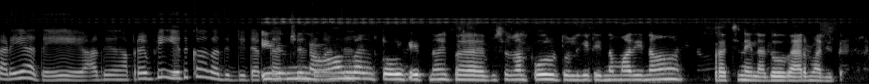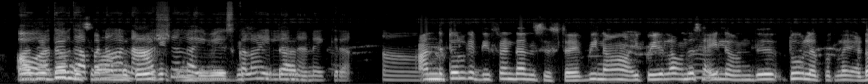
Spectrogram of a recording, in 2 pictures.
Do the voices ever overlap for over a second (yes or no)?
yes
